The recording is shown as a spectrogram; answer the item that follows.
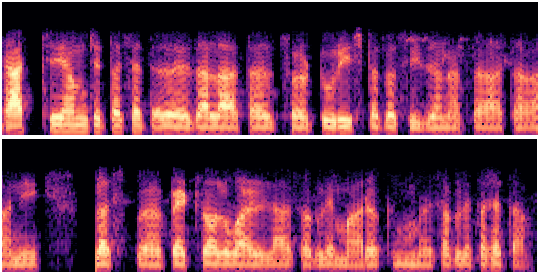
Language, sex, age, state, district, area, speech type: Goan Konkani, male, 18-30, Goa, Bardez, urban, conversation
